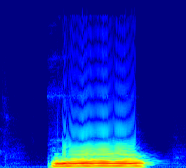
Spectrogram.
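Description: A single sustained trombone note played too low, steady and buzzy, held for about a second with no talking around it.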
